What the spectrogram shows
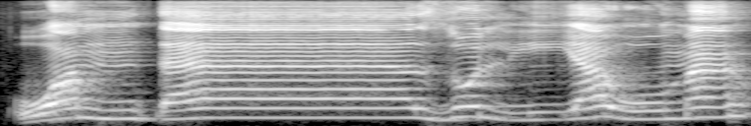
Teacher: وَامْتَازُوا الْيَوْمَ، یہاں پر غور کیجئے، زا کے بعد واو، الف، پھر الف، یہ تین حروف خالی ہیں تو تینوں ہی کو ہم نہیں پڑھیں گے۔ زا کو ڈائریکٹ ہم نے لام کے ساتھ پڑھنا ہے پیش لگا کر، زا لام پیش ذل۔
